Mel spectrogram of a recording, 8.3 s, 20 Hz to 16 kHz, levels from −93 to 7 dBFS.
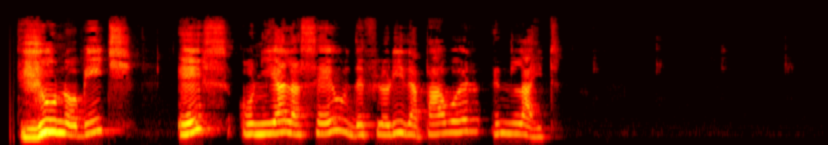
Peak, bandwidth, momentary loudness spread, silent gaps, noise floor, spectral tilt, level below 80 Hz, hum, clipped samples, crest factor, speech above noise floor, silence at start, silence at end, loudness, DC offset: -6 dBFS; 10.5 kHz; 18 LU; none; -87 dBFS; -4.5 dB/octave; -82 dBFS; none; under 0.1%; 22 dB; 60 dB; 0.2 s; 2.75 s; -26 LUFS; under 0.1%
